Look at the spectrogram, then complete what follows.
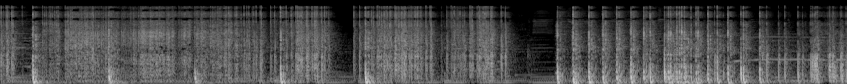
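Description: A multi-shot firework cake firing: separate bangs of shots launching and bursting, then a rapid run of crackling reports in the second half.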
